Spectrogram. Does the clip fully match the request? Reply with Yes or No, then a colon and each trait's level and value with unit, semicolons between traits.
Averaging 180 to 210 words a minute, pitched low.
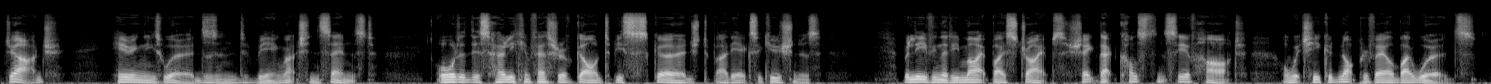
No: average, 160 wpm; very low, 95 Hz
